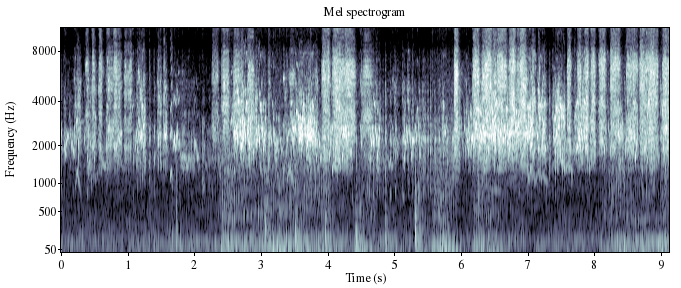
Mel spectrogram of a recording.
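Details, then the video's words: Morning chirping of a colony of Australian budgies in an aviary: dense, buzzy, scratchy chatter from many birds, fading briefly near the start and after six seconds, then building again. "Budgies Morning Chirping Sounds"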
